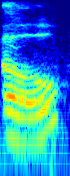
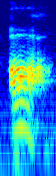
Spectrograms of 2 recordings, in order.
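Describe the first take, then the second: First: The vowel is rounded and long, like 'oh'. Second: The vowel is open and short, like 'ah'. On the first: The speaker calls it wrong. "You don't say oh" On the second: The speaker calls it right. "you say ah"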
